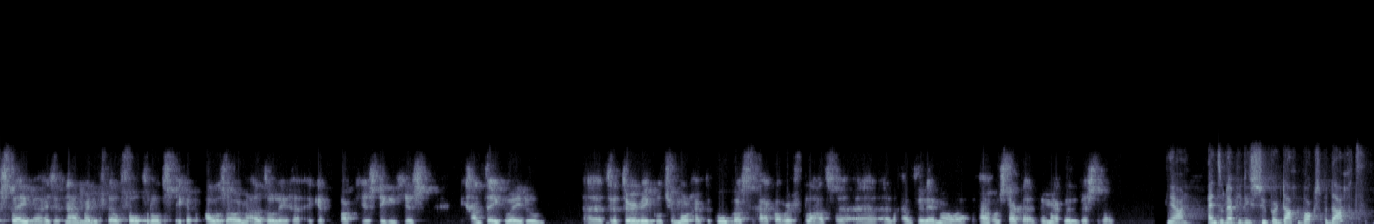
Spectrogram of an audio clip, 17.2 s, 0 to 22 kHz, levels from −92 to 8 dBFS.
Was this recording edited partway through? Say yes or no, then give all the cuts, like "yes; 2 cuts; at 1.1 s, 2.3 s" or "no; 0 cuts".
yes; 1 cut; at 1.0 s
